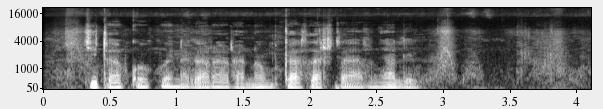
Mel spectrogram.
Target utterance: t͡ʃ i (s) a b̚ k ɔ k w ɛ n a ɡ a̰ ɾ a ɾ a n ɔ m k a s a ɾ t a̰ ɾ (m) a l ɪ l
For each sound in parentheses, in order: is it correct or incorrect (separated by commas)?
incorrect, incorrect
